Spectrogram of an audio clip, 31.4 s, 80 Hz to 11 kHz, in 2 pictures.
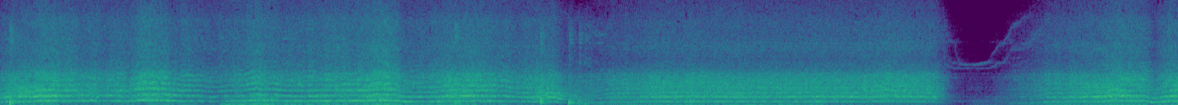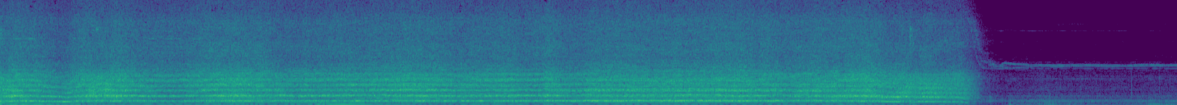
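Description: Racing quadcopter's four T-Motor F40 II 2600kv brushless motors spinning triple-blade 5-inch props in a hover: a steady buzzing whine that wavers in pitch for the first several seconds. About halfway it drops away almost to nothing and spools straight back up, then holds steady until the motors cut out shortly before the end.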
